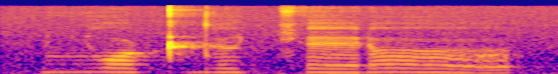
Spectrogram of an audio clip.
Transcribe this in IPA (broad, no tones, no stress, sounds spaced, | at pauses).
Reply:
ʎ o ʈ d̪ ʏ c e ɾ ɵ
